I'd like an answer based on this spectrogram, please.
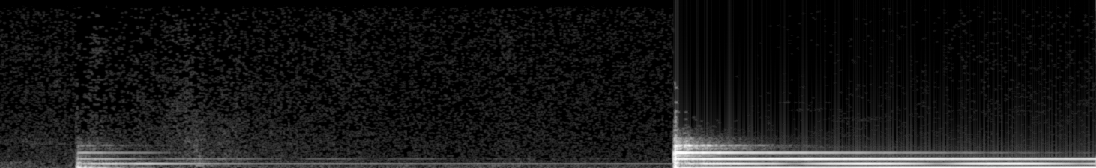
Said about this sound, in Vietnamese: Mời đại chúng thưởng thức một tiếng chuông.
